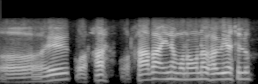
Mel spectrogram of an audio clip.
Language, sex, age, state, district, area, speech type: Assamese, male, 45-60, Assam, Lakhimpur, rural, conversation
